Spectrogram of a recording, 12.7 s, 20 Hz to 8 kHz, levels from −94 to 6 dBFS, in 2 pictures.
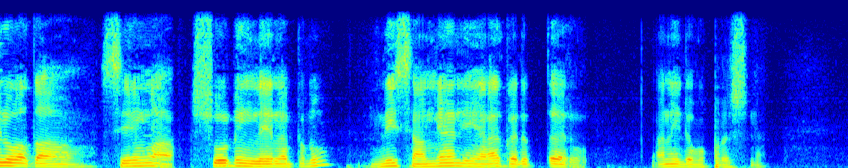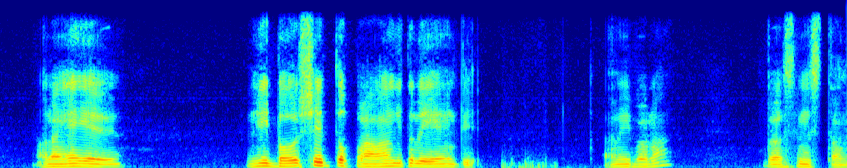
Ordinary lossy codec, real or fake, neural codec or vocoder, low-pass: none; fake; codec, 24 kHz, 0.9 kbps, WavTokenizer, medium music audio release; 7.2 kHz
